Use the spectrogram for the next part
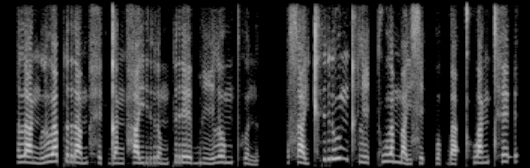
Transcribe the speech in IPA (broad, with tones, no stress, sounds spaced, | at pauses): l a˨˩ ŋ l u˦˥ a̯ p r a˩˦ m h e˨˩ k̚ d a˨˩ ŋ h a˧ j r o˩˦ m p r eː˧ b iː˩˦ l o˧ m pʰ u˨˩ n | s a˨˩ j kʰ r uː˥˩ m kʰ l i˨˩ t̚ k w u˧ a̯ m a˩˦ j s i˨˩ t̚ p o˨˩ k̚ w a˨˩ ʔ kʰ w a˦˥ ŋ tʰ e˦˥ ʔ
